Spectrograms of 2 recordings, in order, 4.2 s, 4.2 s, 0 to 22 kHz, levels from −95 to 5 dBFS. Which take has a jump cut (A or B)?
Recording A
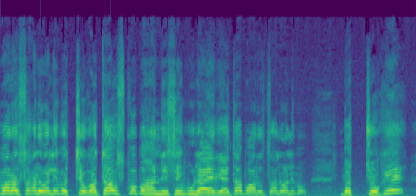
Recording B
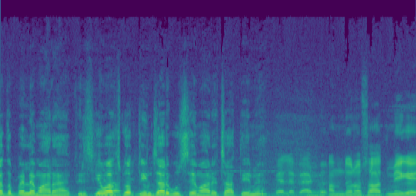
B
